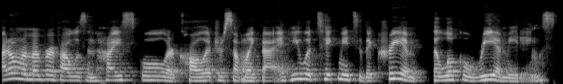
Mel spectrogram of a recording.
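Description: A woman's voice: mid-range voice, fast talker, sharp tone. A young woman whose first language is Cantonese, answering interview questions modestly and laughing easily. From China. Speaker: interview guest.

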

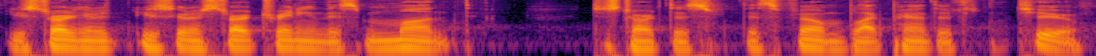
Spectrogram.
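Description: A man's voice: low-pitched, flat delivery, normal speed, a little mellow, dry recording. A man talking in casual chat as a show host, rambling with many restarts and fillers.

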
